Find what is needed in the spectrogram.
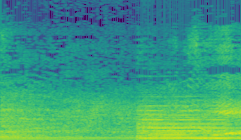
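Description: Bell chimes: a stroke fades away, and a new one is struck about a second and a half in and rings on, about three seconds after the previous stroke. These are the measured New Year's Eve midnight chimes (campanadas) that mark the twelve grapes.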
